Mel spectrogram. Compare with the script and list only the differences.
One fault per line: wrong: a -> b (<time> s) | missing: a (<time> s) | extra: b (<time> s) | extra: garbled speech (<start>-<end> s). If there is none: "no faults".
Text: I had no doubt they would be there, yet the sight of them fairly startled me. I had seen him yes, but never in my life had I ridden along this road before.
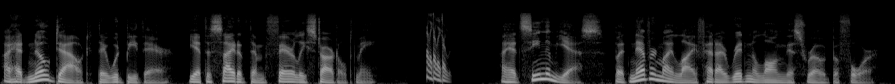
wrong: him -> them (5.4 s)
